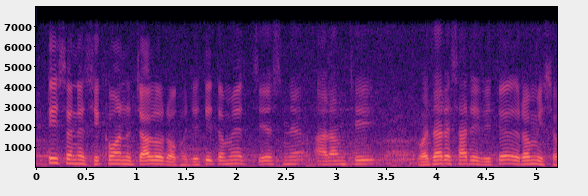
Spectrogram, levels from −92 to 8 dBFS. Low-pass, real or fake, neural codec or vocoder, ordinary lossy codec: 7.2 kHz; real; none; none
